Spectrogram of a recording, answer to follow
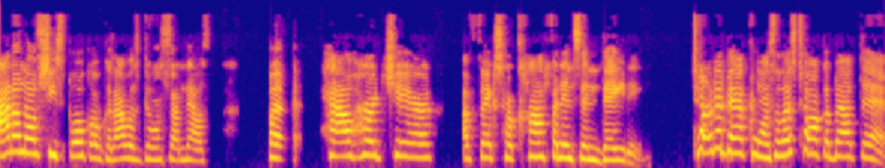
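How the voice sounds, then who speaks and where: A loud, high-pitched woman at a moderate pace, with lively intonation. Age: 50s. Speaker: parent and caregiver. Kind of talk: interview.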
